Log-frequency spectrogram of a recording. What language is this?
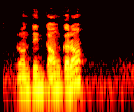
Loarki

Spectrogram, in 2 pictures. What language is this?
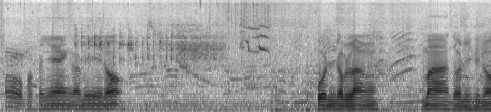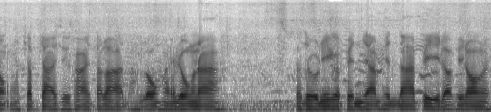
Thai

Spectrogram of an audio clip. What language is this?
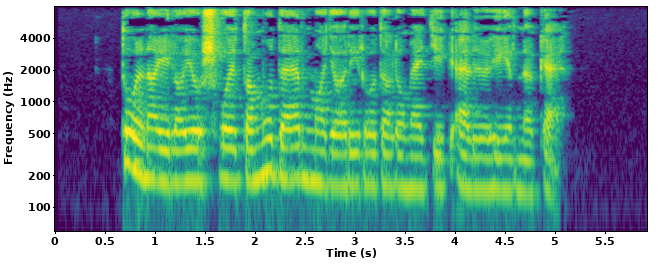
Hungarian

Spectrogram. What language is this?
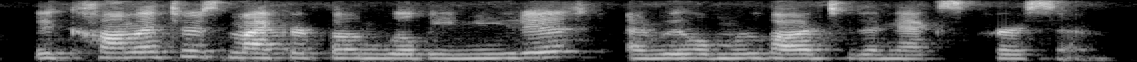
English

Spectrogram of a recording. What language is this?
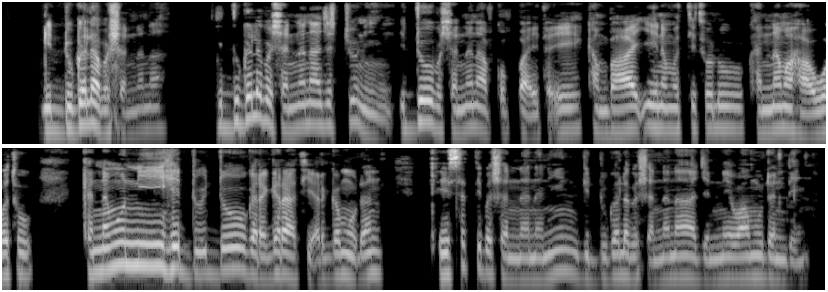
Oromo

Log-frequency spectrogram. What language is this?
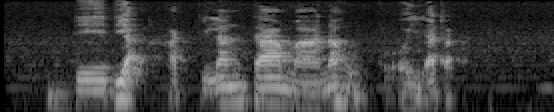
Borgu Fulfulde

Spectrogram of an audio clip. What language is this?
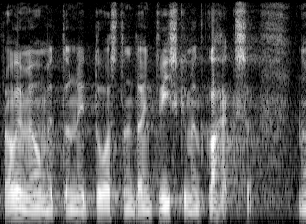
Estonian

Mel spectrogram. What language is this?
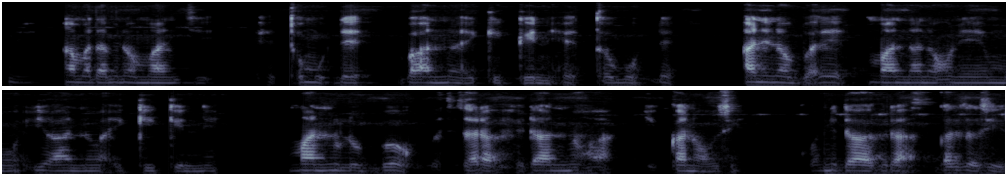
Sidamo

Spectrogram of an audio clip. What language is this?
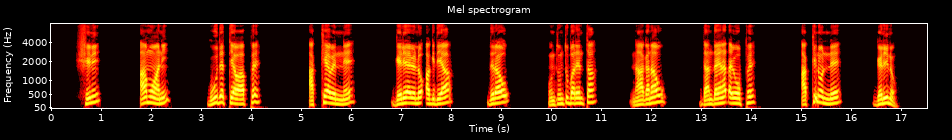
Dawro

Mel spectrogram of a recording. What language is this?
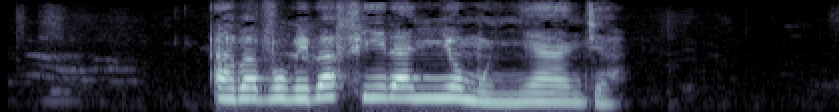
Ganda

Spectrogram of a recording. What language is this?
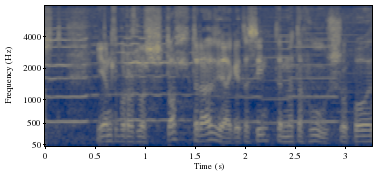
Icelandic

